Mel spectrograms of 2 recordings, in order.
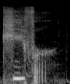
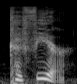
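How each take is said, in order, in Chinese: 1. 重音在第一个音节。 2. 重音在第二个音节。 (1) "the most often heard pronunciation is kefir. But a lot of people say that it's not correct" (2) "the correct pronunciation should be kefir"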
